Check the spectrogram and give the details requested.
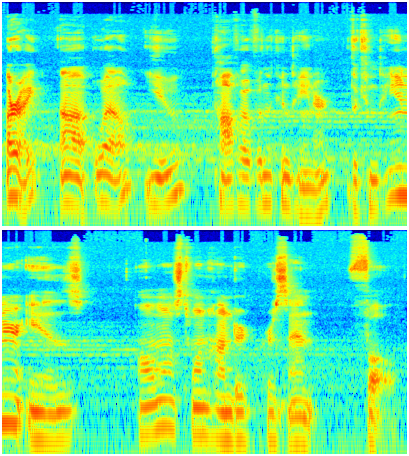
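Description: A man narrating an improvised tabletop game as game master, in a halting, conversational way, speaking directly to his players. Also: mid-range voice, sharp tone, a little hiss or hum.

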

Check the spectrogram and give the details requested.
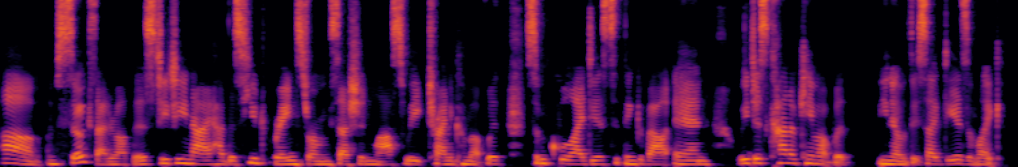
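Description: A young woman with a raspy, somewhat low voice co-hosts a podcast. She talks in an upbeat, casual way and steers the conversation. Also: brisk, few pauses, a bit bright. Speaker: podcast co-host. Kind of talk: casual chat.

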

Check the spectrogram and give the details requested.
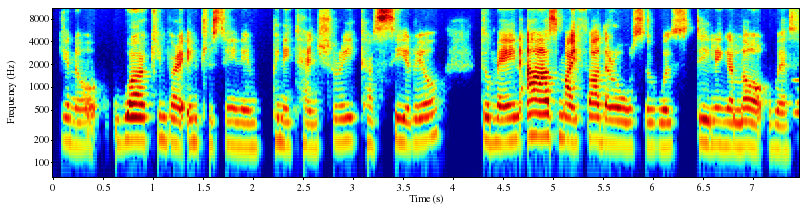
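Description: A woman with an Italian accent hosting an academic podcast, speaking thoughtfully and pausing often with ums as she searches for words. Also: mid-range voice. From Northern Italy. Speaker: podcast host, anthropology professor. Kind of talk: podcast introduction.

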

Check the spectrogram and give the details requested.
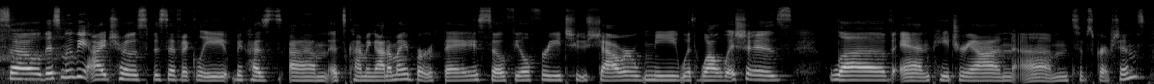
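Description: A woman's voice: mid-range voice, steady tone, a little slow. A woman chatting as a podcast co-host. She talks informally and playfully, with an effusive streak, as if speaking with a close friend. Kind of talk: casual podcast chat.

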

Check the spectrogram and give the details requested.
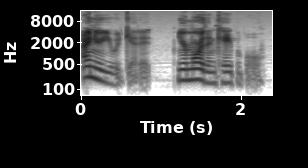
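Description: Woman reading as an earnest shop guy, understated and dry, lowish voice, close dry sound, story podcast. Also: fairly quick, no room sound, lightly acted. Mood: earnest, supportive. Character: mild, earnest male shop worker, dryly teasing.

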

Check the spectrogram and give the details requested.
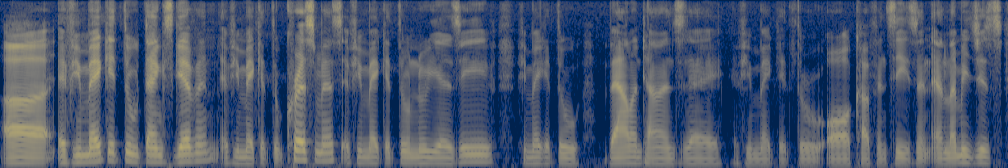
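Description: A woman's voice: very deep voice, normal speed, hardly any pauses, dark tone, smooth, no echo. A woman in casual podcast chat, teasing the hosts in a playful, slangy way.

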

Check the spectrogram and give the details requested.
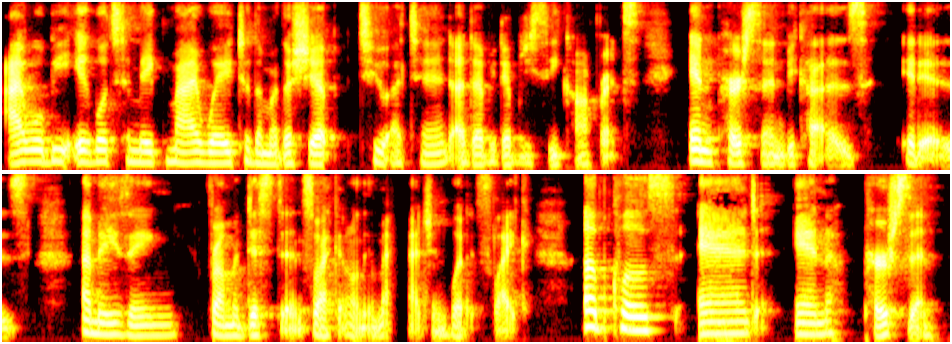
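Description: A woman's voice: deep voice, normal speed, creaky. An American woman co-hosting a podcast, talking through tech news in a conversational style. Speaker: podcast co-host.

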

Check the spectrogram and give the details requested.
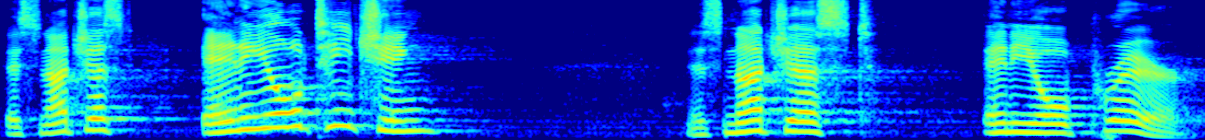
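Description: A male pastor preaching a sermon to a congregation, emphatic and rhetorical, with deliberate pauses. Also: high voice, a bit bright. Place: church sanctuary. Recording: long hall reverb.

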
